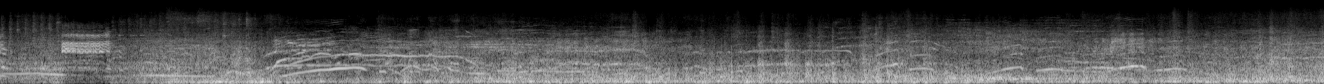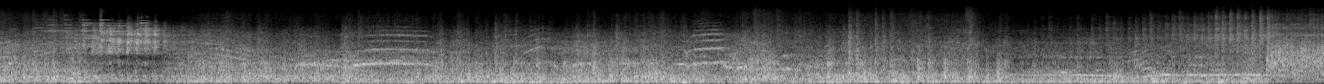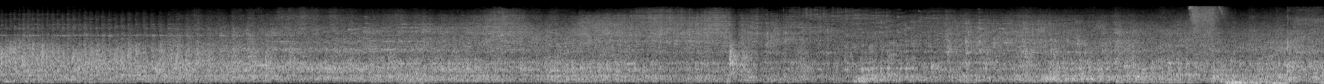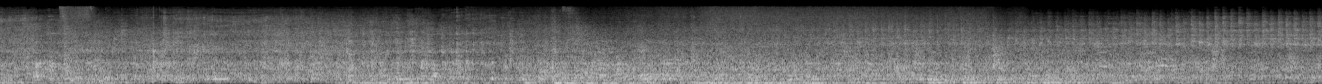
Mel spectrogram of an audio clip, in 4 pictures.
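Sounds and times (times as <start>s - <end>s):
deeper rumble: 0.0s - 13.9s, 37.2s - 52.9s
roller coaster wheels rattling on rails: 0.0s - 52.9s.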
